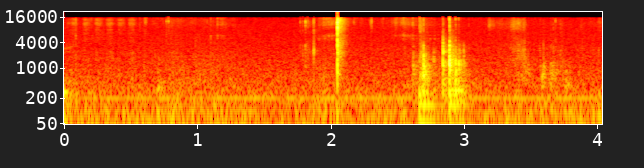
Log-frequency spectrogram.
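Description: A pen set down on the desk with a sharp click about halfway through, then a brief crisp rustle and scrape of a thick paper card being picked up and handled.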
